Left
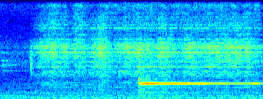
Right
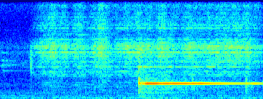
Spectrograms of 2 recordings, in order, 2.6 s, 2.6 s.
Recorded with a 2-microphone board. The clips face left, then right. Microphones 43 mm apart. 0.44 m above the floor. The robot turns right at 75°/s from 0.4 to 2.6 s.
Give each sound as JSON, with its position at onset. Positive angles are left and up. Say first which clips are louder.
{"t": 1.4, "sound": "a piano", "louder": "right 6 dB", "azimuth_deg": -150, "distance_m": 2.0}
